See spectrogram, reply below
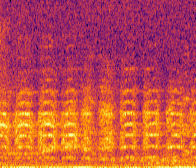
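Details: Several laughing kookaburras just outside a window in Australia, hidden from view, give a rolling, cackling chorus of rapid, harsh, repeated hoots, with a steady low rumble of wind or handling underneath.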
